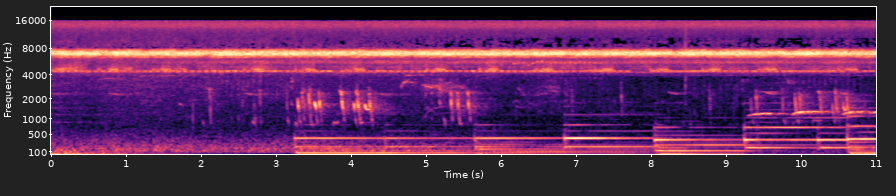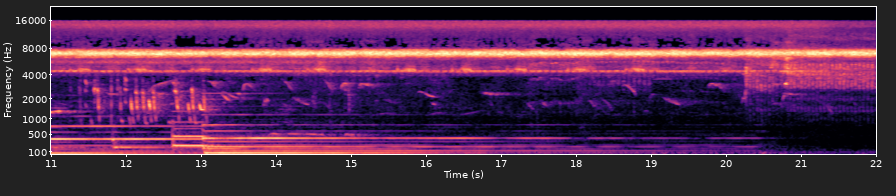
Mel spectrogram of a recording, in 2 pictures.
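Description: Nature soundscape of insects trilling steadily and birds chirping, under slow sustained music chords that change every second or two; it all fades out near the end.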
